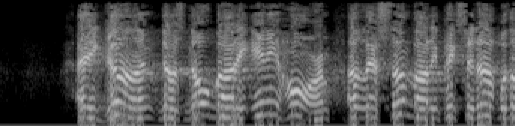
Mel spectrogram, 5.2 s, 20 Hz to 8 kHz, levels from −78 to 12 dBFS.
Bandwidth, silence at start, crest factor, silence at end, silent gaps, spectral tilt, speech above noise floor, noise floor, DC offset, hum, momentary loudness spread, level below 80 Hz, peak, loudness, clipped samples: 7.6 kHz; 0.75 s; 12 dB; 0 s; none; -2 dB/octave; 49 dB; -63 dBFS; 0.6%; none; 5 LU; -42 dBFS; -4 dBFS; -13 LUFS; under 0.1%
